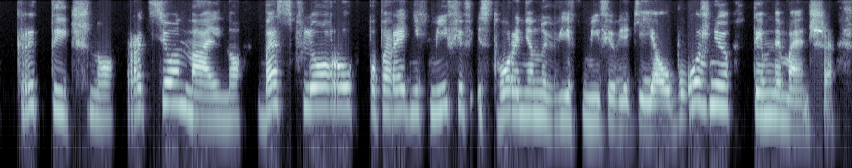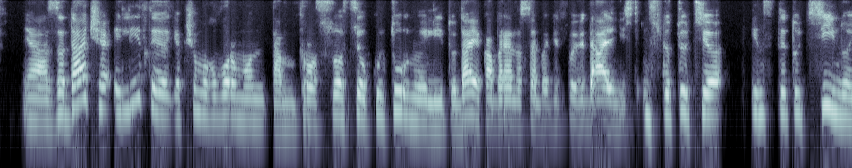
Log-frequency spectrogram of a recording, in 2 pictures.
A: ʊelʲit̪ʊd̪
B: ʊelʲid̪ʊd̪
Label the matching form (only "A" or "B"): A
